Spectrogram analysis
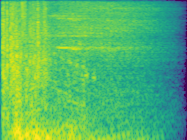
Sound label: Arch Rocket Crossbow Reload; Warframe; Archwing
